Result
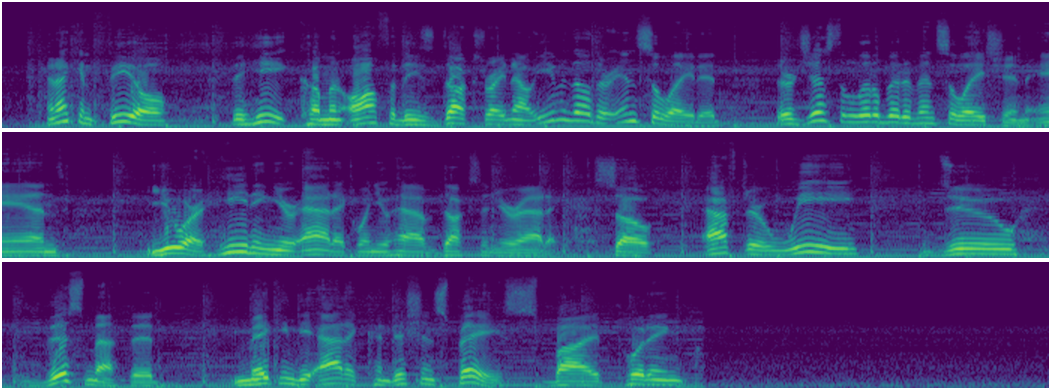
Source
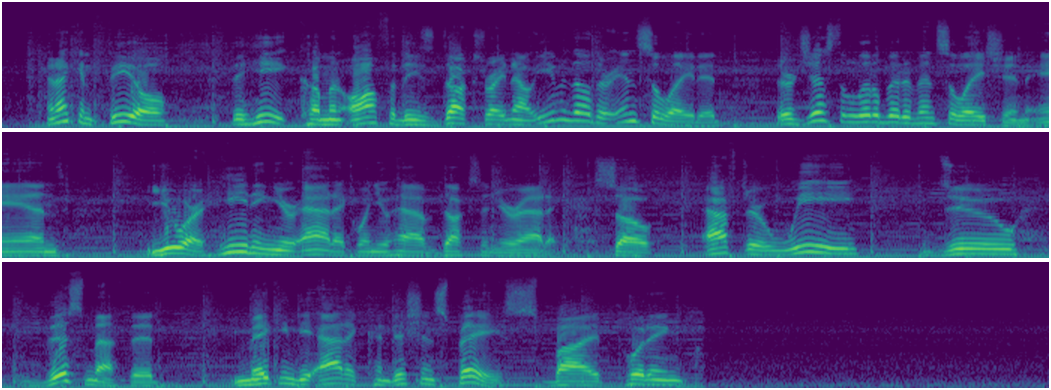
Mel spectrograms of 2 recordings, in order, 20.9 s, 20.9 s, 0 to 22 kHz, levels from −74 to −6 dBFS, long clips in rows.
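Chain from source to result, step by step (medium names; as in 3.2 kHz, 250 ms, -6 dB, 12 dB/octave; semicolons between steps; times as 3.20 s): peaking EQ 3.8 kHz -7.5 dB 0.67 oct; trim +2 dB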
